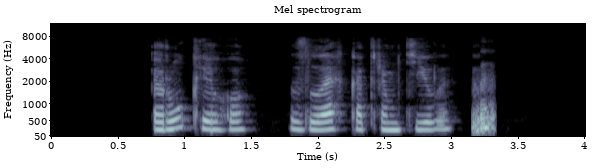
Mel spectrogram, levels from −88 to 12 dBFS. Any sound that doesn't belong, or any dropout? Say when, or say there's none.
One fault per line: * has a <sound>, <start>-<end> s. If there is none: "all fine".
* has a laugh, 3.2-3.3 s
